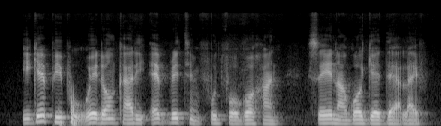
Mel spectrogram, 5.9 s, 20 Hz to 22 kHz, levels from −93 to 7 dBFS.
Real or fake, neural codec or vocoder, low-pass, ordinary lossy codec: real; none; 14.4 kHz; none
